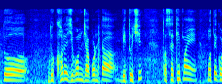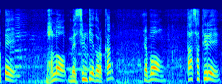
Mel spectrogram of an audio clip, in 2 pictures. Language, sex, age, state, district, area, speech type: Odia, male, 18-30, Odisha, Balangir, urban, spontaneous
